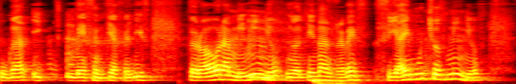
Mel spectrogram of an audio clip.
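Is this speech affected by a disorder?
Yes: cleft lip and palate; chili burns more than usual.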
